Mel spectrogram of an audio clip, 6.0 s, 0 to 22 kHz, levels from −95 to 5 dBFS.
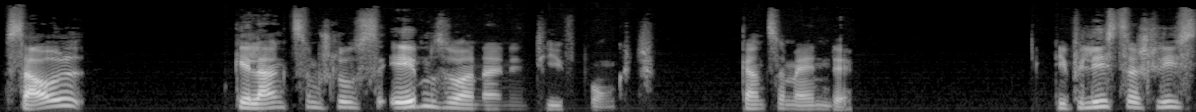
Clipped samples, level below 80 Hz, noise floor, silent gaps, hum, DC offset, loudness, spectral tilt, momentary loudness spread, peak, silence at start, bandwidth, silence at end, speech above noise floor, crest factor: under 0.1%; -68 dBFS; -77 dBFS; none; none; under 0.1%; -21 LUFS; -3 dB/octave; 19 LU; 0 dBFS; 0.05 s; 17.5 kHz; 0 s; 56 dB; 22 dB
